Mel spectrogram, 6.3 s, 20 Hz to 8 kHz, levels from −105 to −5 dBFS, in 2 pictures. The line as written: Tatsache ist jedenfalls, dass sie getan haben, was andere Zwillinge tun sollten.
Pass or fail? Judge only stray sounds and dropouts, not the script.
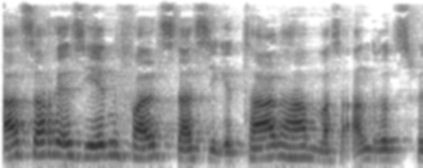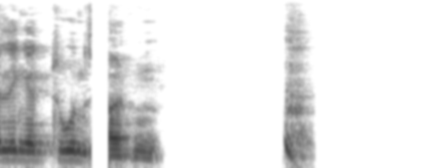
fail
